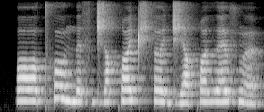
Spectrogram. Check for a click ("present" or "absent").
absent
